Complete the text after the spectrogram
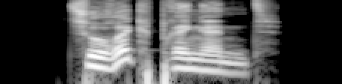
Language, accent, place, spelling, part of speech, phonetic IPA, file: German, Germany, Berlin, zurückbringend, verb, [t͡suˈʁʏkˌbʁɪŋənt], De-zurückbringend.ogg
- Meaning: present participle of zurückbringen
